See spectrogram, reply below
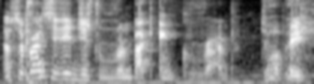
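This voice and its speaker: A man's voice: mid-range voice, big pitch swings, normal speed, sharp tone, faint music behind. A man giving casual, joking commentary as he watches a film with others.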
